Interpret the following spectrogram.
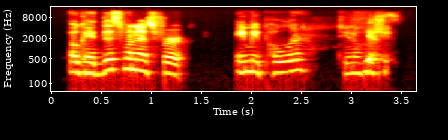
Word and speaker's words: Amy Poehler: i hope so okay this one is for amy poehler do you know who she yes did i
